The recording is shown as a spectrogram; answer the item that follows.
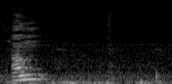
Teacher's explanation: यह ध्वनि नाक से निकलती है, पर यह अ के सहारे बोली जाती है। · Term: अनुस्वार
